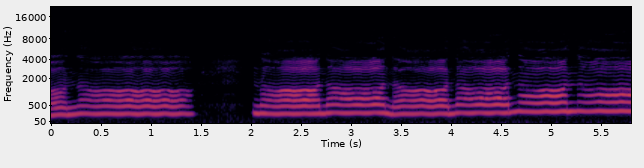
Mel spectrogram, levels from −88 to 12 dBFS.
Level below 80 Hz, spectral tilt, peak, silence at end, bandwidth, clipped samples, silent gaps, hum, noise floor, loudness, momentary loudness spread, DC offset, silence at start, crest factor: -88 dBFS; -6 dB/octave; -24 dBFS; 0 s; 13 kHz; under 0.1%; none; none; -72 dBFS; -38 LUFS; 7 LU; under 0.1%; 0 s; 14 dB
